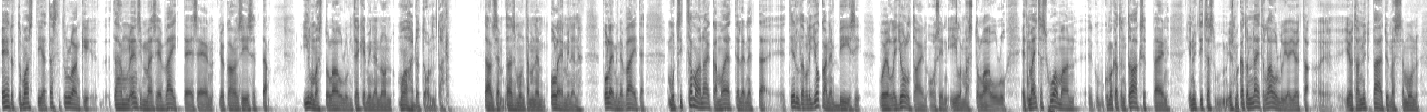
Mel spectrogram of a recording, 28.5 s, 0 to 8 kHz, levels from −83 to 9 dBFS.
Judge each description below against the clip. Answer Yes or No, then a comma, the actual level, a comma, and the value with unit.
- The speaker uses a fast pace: No, average, 135 wpm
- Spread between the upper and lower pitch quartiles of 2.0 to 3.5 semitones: No, average, 5.3 semitones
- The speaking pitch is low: Yes, very low, 95 Hz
